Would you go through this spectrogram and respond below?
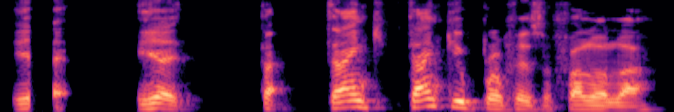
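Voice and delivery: normal talking voice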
